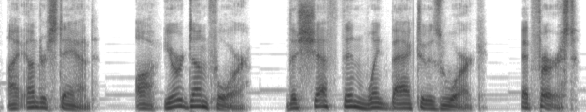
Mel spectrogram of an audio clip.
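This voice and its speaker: A young man calmly narrating a first-person story in a measured manner. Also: mid-range voice, gravelly, dry recording. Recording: dry voice-over with faint music.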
